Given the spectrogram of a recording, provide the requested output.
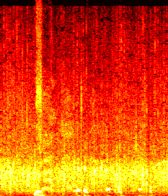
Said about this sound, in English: wait, we need some applause. Hold up. There we go.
